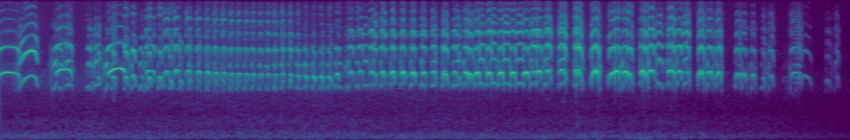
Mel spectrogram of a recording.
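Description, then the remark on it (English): A large shorebird with a black head, long red beak and brown back, at Buzzards Bay, gives loud, piercing whistled calls in a rapid, accelerating series of sharp notes that run together, then slow and fade near the end, over a quiet background. “Their repertoire includes loud whistled calls and boisterous pair interactions.”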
